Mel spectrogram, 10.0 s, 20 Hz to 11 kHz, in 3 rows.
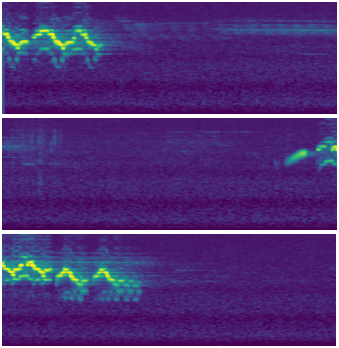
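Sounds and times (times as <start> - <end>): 
bird song whistle and warbled chirps: 0.0 - 3.7, 6.2 - 8.6
background hiss: 0.0 - 10.0.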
